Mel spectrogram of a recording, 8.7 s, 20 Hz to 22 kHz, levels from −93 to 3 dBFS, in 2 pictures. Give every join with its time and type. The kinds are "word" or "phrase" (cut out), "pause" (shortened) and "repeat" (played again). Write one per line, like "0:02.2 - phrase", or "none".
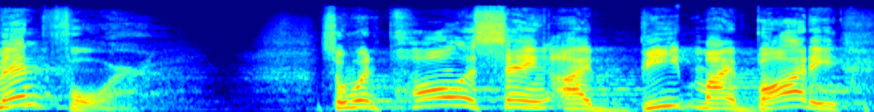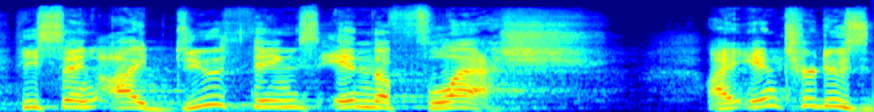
none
